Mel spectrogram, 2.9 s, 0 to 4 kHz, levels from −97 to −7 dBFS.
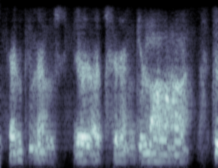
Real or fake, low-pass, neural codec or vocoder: fake; 3.6 kHz; codec, 16 kHz, 1 kbps, FreqCodec, smaller model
